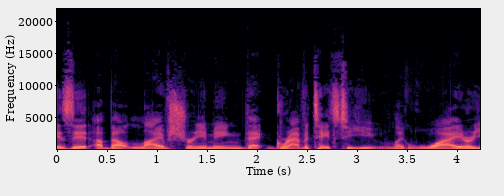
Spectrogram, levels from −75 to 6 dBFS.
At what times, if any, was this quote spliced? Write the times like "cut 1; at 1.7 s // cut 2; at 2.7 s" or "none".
cut 1; at 1.9 s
